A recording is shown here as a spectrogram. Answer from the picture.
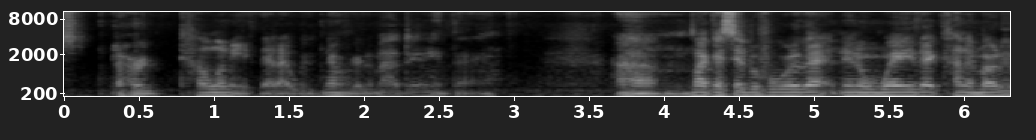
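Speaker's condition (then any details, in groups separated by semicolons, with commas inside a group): Cerebral palsy; from birth, affects motor skills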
